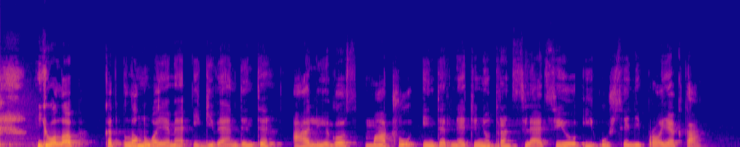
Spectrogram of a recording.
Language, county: Lithuanian, Panevėžys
